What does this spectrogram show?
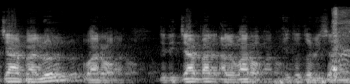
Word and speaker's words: Jabal Al-Waro: Jadi kalau ditulis boleh begini tulisannya, Jabal Al-Waro. Nanti dibacanya Jabalul Waro.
